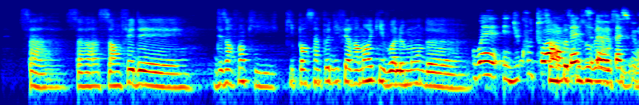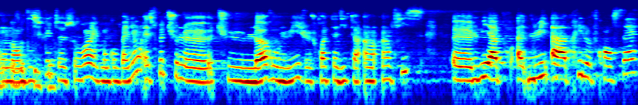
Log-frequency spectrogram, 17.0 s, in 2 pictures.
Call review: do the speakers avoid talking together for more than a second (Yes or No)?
No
